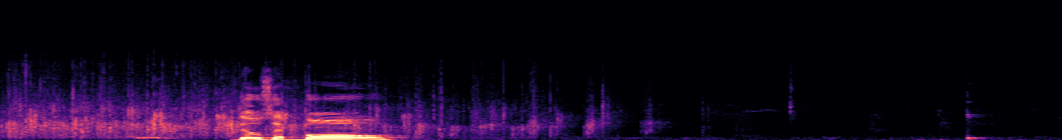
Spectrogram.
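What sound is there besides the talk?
congregation applause in church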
